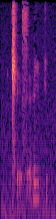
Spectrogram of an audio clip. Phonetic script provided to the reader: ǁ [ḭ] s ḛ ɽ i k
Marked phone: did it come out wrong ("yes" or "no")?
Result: yes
